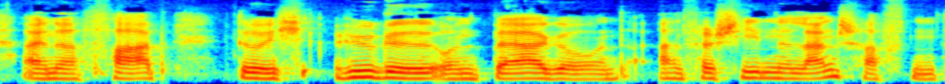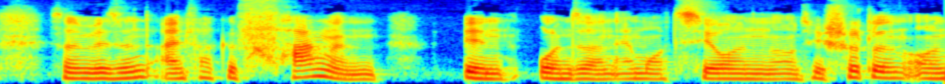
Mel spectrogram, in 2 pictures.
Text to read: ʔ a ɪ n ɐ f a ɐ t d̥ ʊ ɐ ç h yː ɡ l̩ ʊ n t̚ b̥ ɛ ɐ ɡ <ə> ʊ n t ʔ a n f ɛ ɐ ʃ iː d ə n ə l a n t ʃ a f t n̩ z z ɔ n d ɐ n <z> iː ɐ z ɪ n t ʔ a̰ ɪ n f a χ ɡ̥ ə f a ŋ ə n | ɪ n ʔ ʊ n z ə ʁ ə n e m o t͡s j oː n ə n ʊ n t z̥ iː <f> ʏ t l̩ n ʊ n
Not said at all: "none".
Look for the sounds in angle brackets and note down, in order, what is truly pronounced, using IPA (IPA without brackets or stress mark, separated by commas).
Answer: ə, v, ʃ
